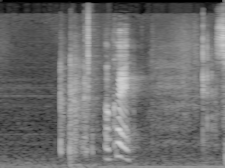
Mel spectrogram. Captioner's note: iron box thudding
